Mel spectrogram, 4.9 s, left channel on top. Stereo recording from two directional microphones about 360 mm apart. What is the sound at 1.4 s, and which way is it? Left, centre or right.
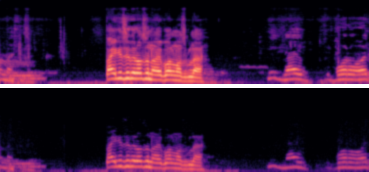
A man's voice, centre.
